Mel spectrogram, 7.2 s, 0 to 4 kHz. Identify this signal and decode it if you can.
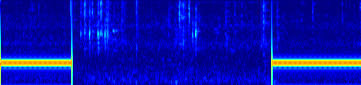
Ringback tone (North America), 440 + 480 Hz.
